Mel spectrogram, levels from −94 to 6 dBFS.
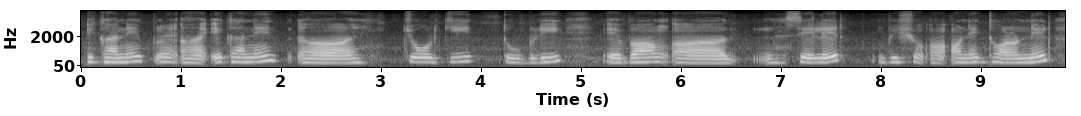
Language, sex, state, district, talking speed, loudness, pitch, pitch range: Bengali, female, West Bengal, Kolkata, 100 wpm, -18 LUFS, 185 Hz, 170-200 Hz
